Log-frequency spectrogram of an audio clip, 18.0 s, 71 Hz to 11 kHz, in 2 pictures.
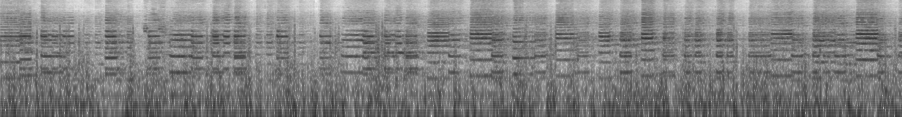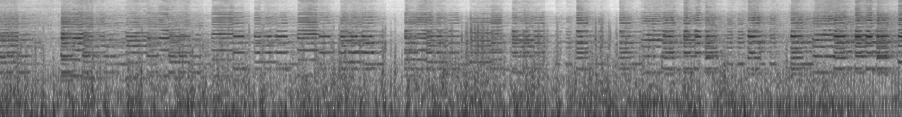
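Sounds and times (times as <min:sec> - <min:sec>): vehicle horn playing melody: 0:00.0 - 0:07.8.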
